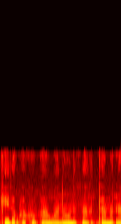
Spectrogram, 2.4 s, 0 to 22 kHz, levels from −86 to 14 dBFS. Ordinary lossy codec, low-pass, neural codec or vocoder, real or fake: none; 7.2 kHz; none; real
